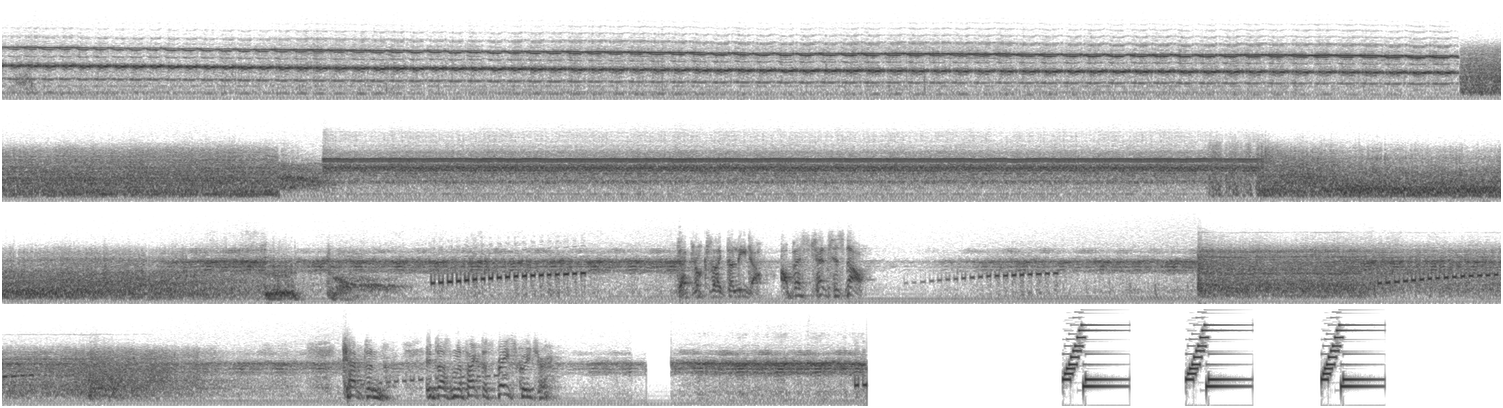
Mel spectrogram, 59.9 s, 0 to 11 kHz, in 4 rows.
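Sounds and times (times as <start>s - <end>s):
burst of noise: 24.7s - 37.6s, 39.5s - 49.3s
steady electronic hum: 27.8s - 53.6s
wavering electronic tone: 33.2s - 36.9s, 39.0s - 41.9s, 55.6s - 57.5s, 58.2s - 58.8s.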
